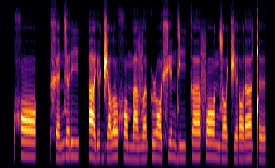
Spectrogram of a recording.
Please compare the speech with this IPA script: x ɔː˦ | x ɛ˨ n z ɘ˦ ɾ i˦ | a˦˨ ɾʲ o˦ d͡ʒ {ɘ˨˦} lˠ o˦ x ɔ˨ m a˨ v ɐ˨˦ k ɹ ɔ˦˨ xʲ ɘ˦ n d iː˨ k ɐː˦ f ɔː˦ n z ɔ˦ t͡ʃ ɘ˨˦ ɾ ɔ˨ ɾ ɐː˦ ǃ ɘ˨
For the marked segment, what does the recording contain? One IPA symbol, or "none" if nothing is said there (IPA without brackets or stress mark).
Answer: ɘ˨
